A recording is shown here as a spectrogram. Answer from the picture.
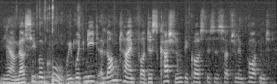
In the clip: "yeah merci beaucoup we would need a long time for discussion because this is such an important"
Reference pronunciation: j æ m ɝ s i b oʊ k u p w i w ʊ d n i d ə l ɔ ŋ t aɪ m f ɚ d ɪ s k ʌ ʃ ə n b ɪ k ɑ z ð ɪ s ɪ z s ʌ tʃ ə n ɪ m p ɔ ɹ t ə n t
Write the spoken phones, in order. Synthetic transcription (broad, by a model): j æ m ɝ s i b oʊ k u w i w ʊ d n i d ə l ɔ ŋ t aɪ m f ɚ d ɪ s k ʌ ʃ ə n b ɪ k ɑ z ð ɪ s ɪ z s ʌ tʃ ə n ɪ m p ɔ ɹ t n t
